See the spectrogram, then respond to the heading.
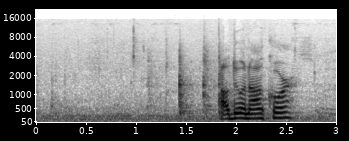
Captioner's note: wood clanging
